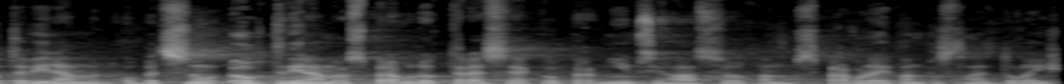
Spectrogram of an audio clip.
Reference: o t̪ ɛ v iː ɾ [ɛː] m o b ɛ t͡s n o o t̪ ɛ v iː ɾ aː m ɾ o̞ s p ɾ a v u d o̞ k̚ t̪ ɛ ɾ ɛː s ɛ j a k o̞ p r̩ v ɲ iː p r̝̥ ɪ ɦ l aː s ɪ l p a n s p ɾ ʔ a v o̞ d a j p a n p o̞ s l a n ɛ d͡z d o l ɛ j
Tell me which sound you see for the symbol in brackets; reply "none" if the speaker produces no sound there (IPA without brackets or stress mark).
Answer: aː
